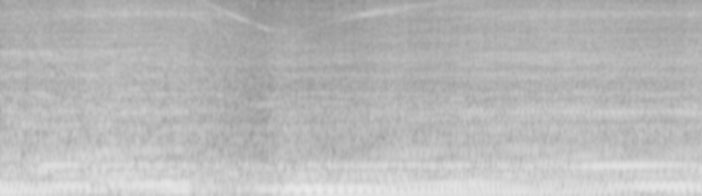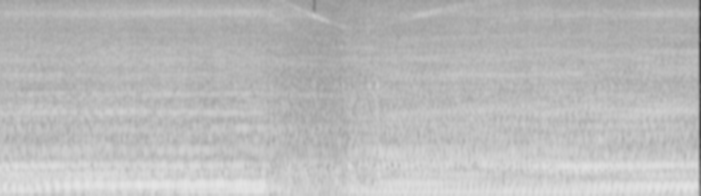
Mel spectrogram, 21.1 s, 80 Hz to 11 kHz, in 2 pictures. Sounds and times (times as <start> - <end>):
Car: 0.0 - 21.0.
